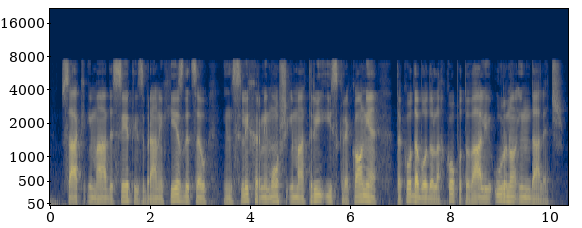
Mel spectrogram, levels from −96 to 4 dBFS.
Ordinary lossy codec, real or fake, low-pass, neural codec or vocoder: none; fake; 7.2 kHz; vocoder, 44.1 kHz, 128 mel bands, Pupu-Vocoder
